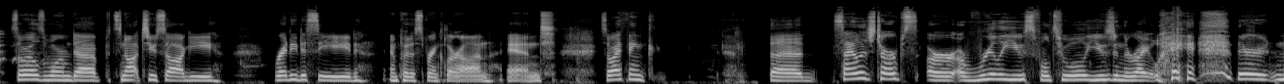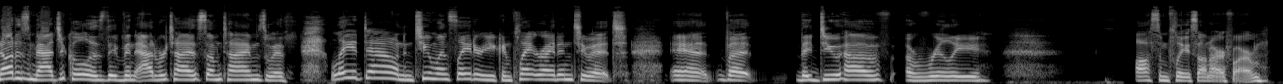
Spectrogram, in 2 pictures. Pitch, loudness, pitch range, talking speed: 210 Hz, -20 LUFS, 185-230 Hz, 155 wpm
